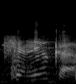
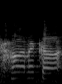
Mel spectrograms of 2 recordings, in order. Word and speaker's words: Hanukkah: I mean, they pronounce it Chanukah. Chanukah. Yeah. Chanukah. It's Hanukkah, and the good thing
